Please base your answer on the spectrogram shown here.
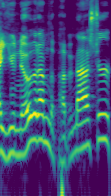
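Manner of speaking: ordinary delivery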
